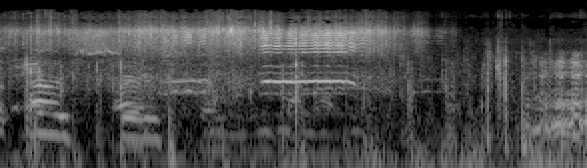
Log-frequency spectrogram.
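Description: A goat bleats in the middle: a drawn-out, wavering call. Brief voices come just before it, and a few sharp knocks follow near the end.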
